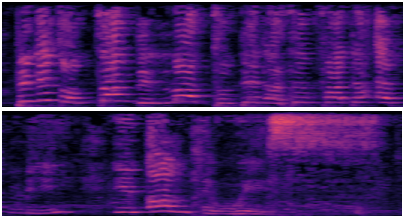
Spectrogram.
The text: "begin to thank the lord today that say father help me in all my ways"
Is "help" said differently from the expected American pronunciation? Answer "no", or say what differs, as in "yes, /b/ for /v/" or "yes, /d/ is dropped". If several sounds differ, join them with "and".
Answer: yes, /l/ is dropped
